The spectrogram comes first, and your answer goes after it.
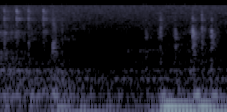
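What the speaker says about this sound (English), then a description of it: "I was typing in Leprechaun" Quiet computer keyboard typing, a run of light, rapid key clicks that grows slightly louder and denser toward the end.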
